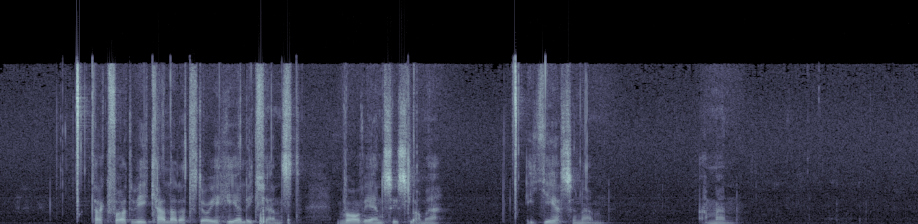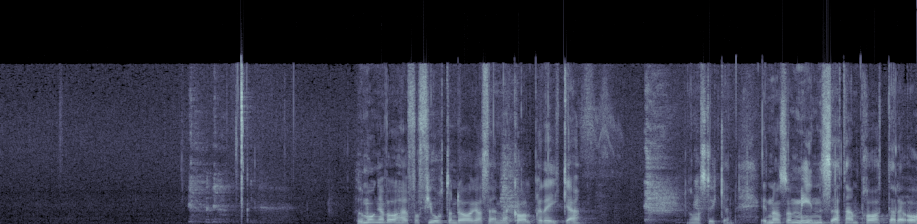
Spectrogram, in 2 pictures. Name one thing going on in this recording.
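A man speaks calmly into a microphone, in bursts with pauses.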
